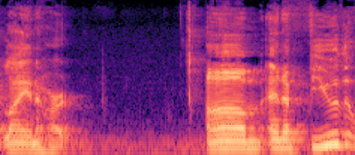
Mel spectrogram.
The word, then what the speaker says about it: Lionheart: of the previous album uh lionart or lionhearted if I say it right thank you um you're right lionart um and a few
